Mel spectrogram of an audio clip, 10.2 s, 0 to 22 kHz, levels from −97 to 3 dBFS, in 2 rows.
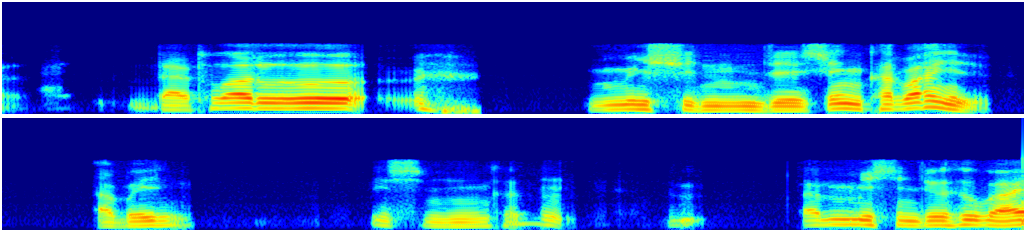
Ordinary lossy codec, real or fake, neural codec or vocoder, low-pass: none; fake; codec, 16 kHz, 0.8 kbps, ZipCodec; 5.4 kHz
